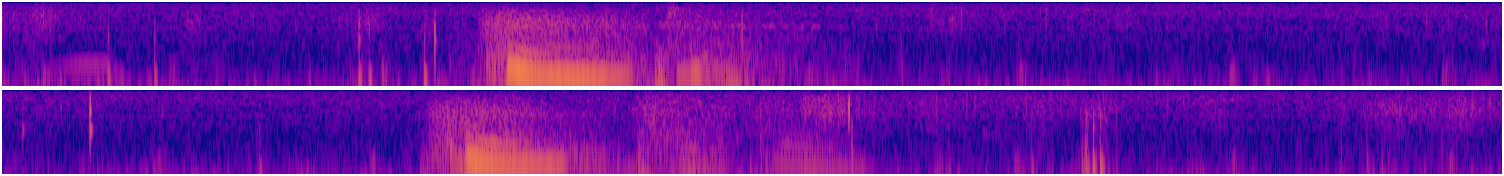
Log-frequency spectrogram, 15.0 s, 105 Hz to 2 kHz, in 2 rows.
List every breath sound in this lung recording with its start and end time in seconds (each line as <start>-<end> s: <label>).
2.33-3.21 s: inhalation
2.33-3.21 s: rhonchi
3.25-3.99 s: rhonchi
3.25-4.20 s: exhalation
9.71-10.66 s: inhalation
9.71-10.66 s: rhonchi
10.70-11.99 s: exhalation
10.70-11.99 s: rhonchi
